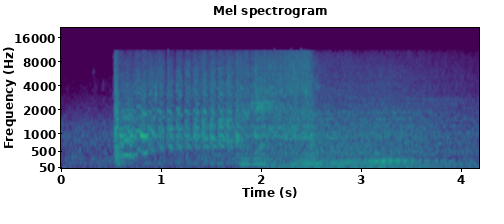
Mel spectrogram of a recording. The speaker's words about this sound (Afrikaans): Ja, sy, die enjin kan loop. OK, sit af.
